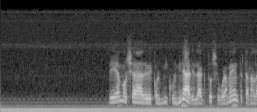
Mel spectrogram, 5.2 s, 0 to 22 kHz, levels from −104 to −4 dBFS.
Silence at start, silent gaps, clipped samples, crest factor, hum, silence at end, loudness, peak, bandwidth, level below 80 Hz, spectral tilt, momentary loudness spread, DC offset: 0 s; none; under 0.1%; 22 dB; none; 0 s; -33 LUFS; -10 dBFS; 16 kHz; -38 dBFS; -6.5 dB/octave; 16 LU; under 0.1%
